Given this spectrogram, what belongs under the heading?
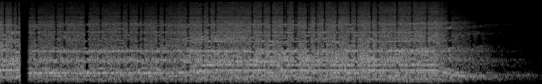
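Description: A steady, loud whirring blower, like a hair dryer, runs for several seconds to dry wet paint on a plaster heart, then spins down and fades out.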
